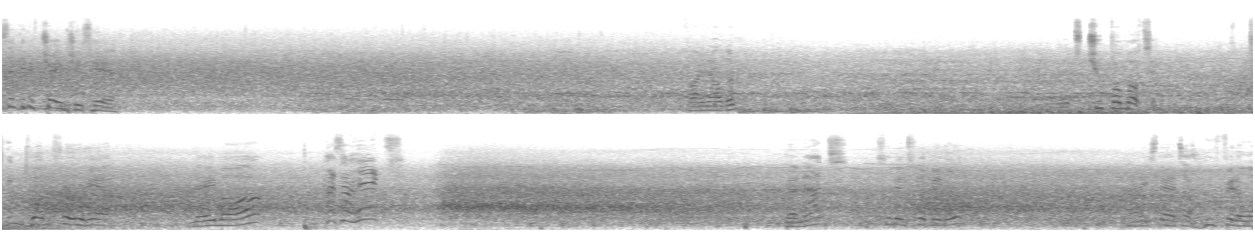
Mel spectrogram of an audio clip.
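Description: A stadium crowd roars steadily, swelling at times.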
